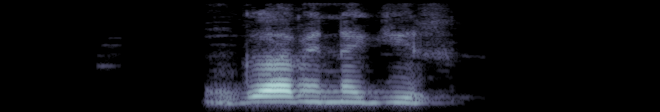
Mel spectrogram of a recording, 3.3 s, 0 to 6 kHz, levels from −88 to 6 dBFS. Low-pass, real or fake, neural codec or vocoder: 5.4 kHz; real; none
